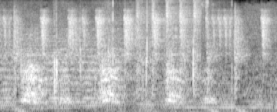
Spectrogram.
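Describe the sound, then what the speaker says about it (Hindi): Village dogs barking as they chase a man, a rapid run of repeated close barks and yips in steady rhythm, loud and insistent, with a voice mixed in. "गांव के कुत्तों ने दूर तक उसका पीछा किया।"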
